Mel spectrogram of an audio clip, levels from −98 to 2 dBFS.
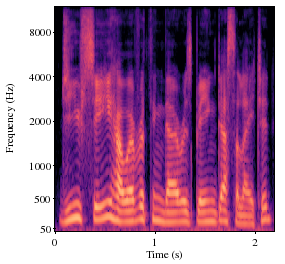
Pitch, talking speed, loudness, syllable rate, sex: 165 Hz, 245 wpm, -18 LUFS, 7.5 syllables/s, male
